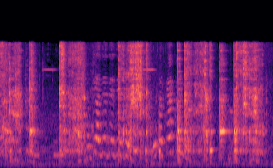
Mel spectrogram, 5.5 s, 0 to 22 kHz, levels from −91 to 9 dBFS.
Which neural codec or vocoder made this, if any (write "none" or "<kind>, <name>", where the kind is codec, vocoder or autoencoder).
none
